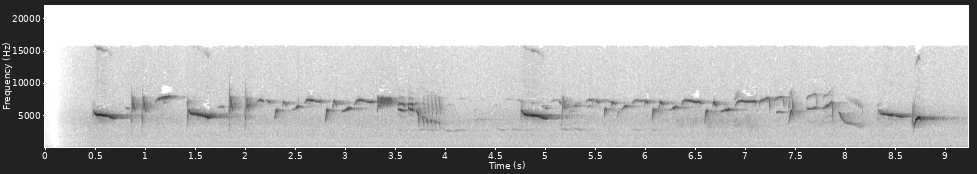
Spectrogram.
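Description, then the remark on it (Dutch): A very high, thin song of a goldcrest, a small bird in a hedge, repeated in three phrases, each a rapid run of tiny piping notes, clear with no voices. “zoiets simpels als de roep van het goudhaantje. Dat is een klein vogeltje die in de heg zit.”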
